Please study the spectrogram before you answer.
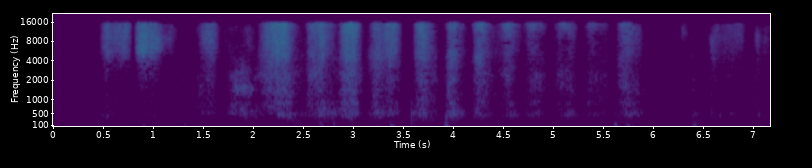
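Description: A hand grips and rubs along the brim and hollow crown of a black leather fedora with a stiff brim. The result is a steady run of soft, breathy rubbing strokes, each a brief swell of broadband hiss that reaches high, with a pause near the end before it resumes.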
